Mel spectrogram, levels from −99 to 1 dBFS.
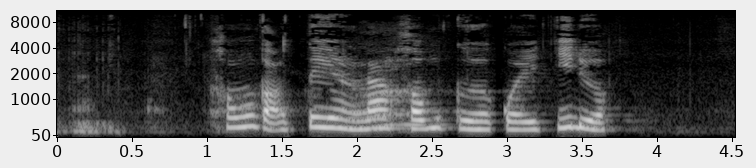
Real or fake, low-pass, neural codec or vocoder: real; 9.9 kHz; none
